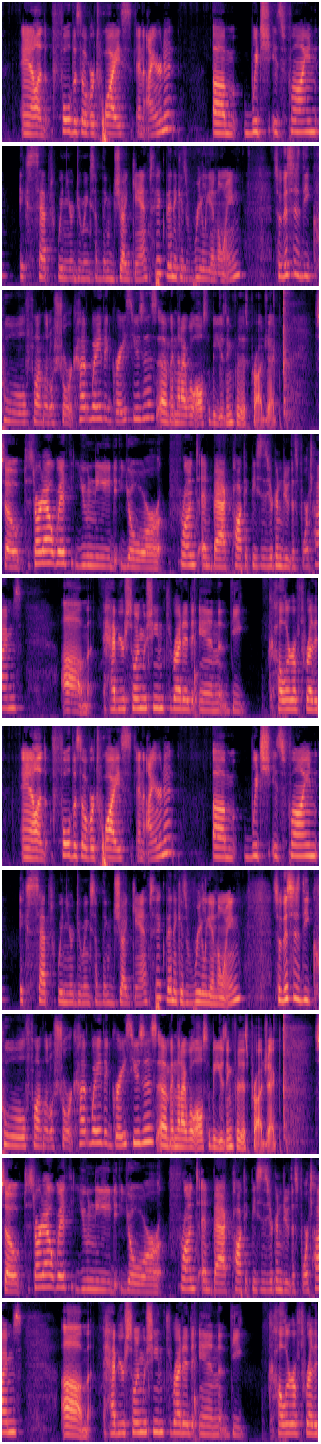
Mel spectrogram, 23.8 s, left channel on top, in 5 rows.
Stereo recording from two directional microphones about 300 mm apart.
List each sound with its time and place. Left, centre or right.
0.3 s speech: centre
12.7 s speech: left
14.2 s speech: centre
